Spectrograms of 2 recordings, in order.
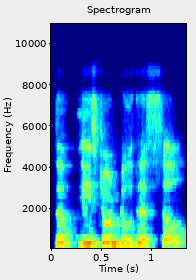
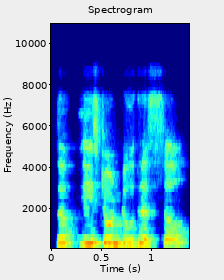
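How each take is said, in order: First: It sounds scared and fearful. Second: It sounds scared and fearful.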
